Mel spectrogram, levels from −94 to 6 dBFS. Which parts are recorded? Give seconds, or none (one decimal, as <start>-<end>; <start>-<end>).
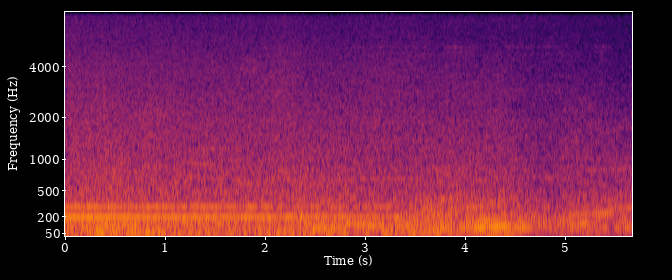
0.0-5.7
